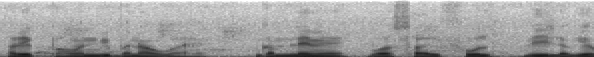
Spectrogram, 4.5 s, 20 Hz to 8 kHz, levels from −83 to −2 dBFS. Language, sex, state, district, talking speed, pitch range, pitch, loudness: Hindi, male, Bihar, Vaishali, 175 wpm, 100-115 Hz, 105 Hz, -17 LUFS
